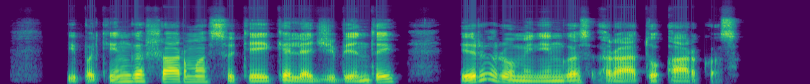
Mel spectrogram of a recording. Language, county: Lithuanian, Vilnius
